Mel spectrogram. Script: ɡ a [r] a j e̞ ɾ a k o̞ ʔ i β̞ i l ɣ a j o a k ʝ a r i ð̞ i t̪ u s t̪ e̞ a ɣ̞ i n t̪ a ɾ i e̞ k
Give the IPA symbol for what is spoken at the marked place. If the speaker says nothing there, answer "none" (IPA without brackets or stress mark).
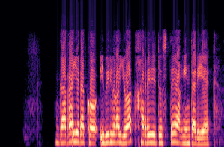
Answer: r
